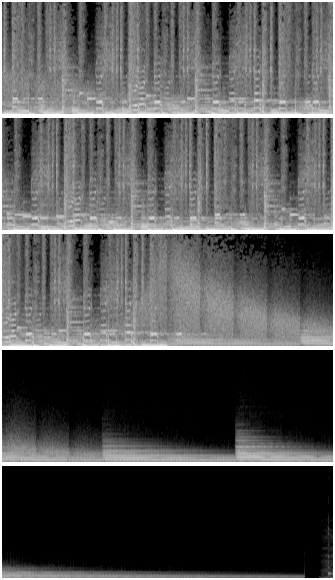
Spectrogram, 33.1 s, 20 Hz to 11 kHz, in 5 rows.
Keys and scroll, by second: 13.2 g, 14.9 Escape, 31.8 g.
